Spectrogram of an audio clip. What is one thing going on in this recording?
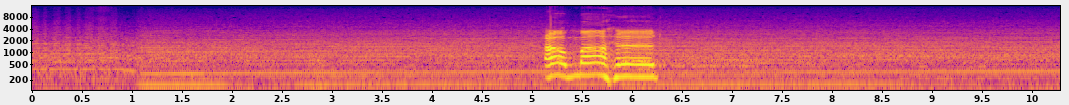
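A sports car engine hums steadily at high speed.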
